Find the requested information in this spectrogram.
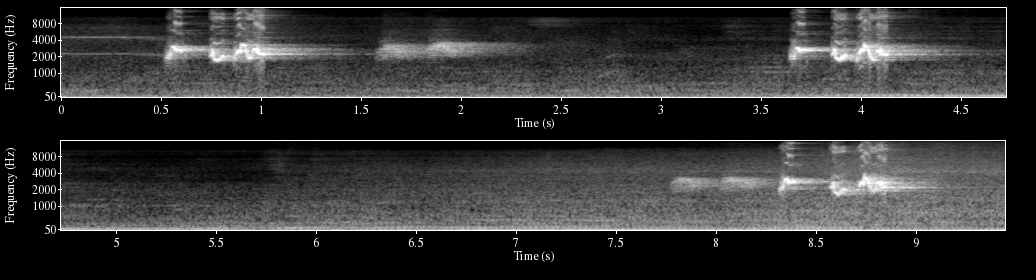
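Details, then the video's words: Red-whiskered bulbul giving a morning fighting song for training another bird: loud clusters of sharp, chirpy whistled notes in three bursts a few seconds apart, with a soft low rumble between them. "Kích chào mào bổi hót đấu, luyện giọng chào mào hót đấu buổi sáng kích chim hót đấu căng lửa"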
